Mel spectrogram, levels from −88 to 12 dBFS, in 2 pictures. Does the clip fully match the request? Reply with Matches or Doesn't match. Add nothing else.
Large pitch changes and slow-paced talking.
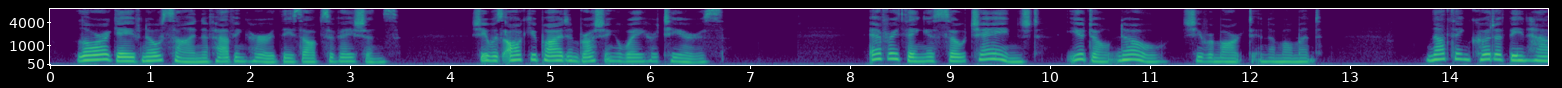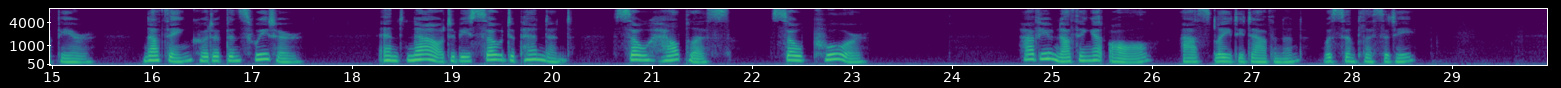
Matches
